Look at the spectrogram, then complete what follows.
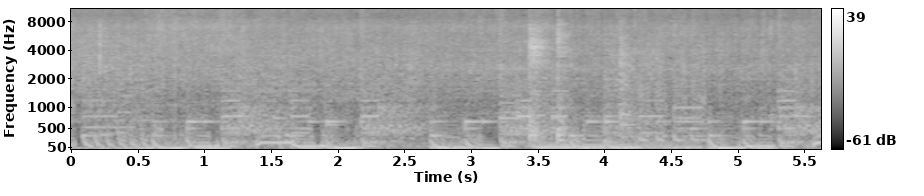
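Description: Lamb pieces with diced peppers and onions sizzling steadily as they fry in a stainless steel pot, briefly louder about three and a half seconds in.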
